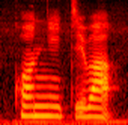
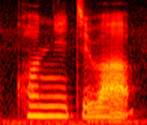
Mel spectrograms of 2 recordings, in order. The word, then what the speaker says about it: こんにちは: But within the greeting こんにちは, the ha is pronounced as wa.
